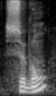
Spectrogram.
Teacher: mot dans lequel aujourd'hui le C reste toujours prononcé « G »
